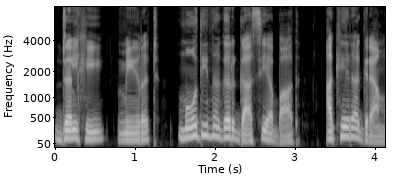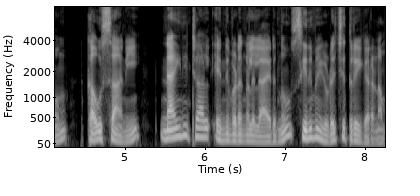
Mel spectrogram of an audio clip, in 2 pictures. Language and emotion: Malayalam, neutral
